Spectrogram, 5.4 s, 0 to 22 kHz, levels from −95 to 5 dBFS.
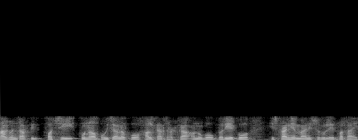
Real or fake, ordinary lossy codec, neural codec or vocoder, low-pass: fake; none; codec, 16 kHz, 4 kbps, FunCodec, trained on LibriTTS, 50 frames a second; 3.6 kHz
